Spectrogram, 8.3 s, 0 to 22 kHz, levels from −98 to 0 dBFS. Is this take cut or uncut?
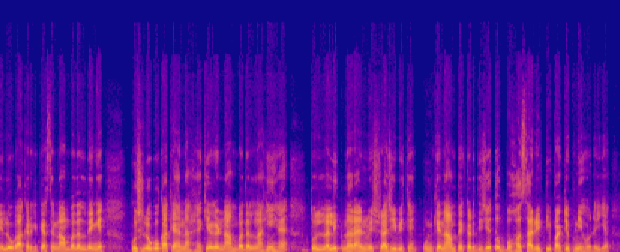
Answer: uncut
